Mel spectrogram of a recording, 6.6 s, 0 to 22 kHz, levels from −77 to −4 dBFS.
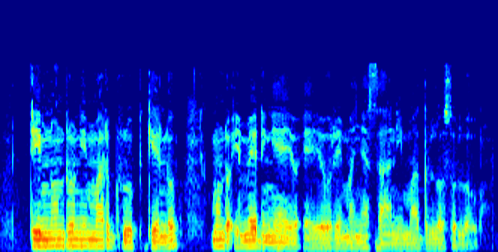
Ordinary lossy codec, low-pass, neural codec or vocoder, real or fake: AAC, 24 kbps; 19.8 kHz; none; real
